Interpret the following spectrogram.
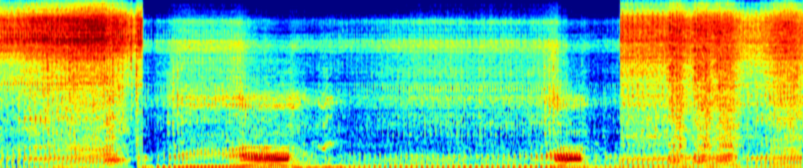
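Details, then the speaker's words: Four-wheeler single-cylinder engine sat for years, after new plug and fresh gas, burning oil: stumbling, uneven idle with lumpy beats and surging blips; rough running, still needs tuning, cause unconfirmed. "as you can tell this thing isn't quite running right so we're gonna end this video here we got it running"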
